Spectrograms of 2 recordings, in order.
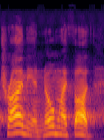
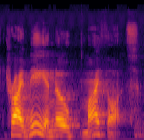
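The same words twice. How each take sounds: First: The pronouns me and my get no special emphasis. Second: The pronouns me and my are strongly emphasized.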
